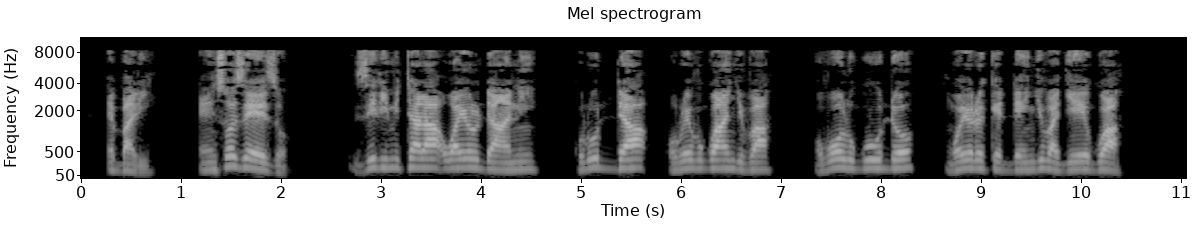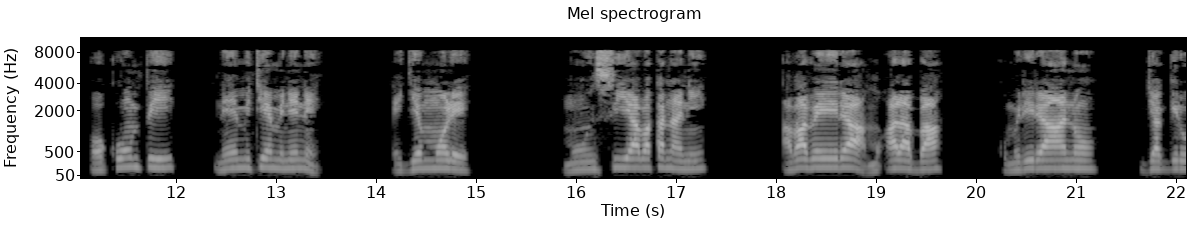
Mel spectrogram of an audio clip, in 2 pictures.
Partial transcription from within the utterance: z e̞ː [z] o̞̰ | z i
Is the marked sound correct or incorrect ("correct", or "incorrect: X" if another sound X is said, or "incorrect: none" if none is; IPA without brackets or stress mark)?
correct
